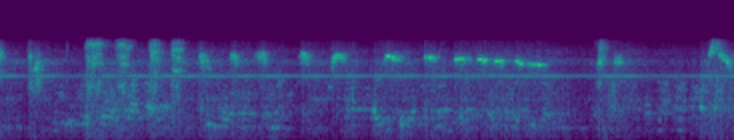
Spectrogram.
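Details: Javan white-eye in nyinden-style song: a long run of short, bright whistled notes repeated about twice a second, over a steady low background hum.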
